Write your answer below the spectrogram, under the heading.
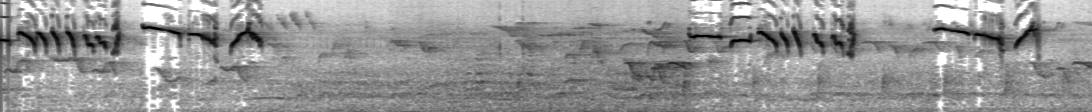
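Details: Female white-rumped shama song meant to trigger males to sing: bursts of fast descending whistled notes and slurred phrases, a quiet gap of several seconds with faint background, then the phrases return.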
